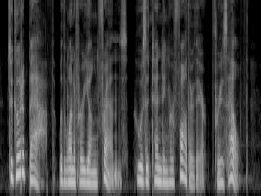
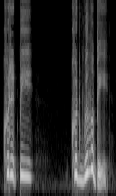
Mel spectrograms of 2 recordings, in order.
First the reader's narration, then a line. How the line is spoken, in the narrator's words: cried Eleanor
